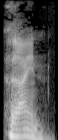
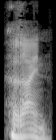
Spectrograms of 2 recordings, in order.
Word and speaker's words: Rhein: The name of the Rhine River is pronounced Rhein. Rhein.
